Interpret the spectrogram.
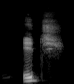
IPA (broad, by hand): ɪdʒ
